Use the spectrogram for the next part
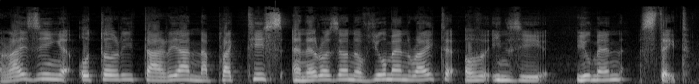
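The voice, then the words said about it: English spoken with French accent. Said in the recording (French): “j'ai un accent français”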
